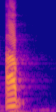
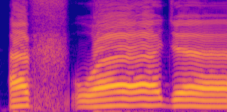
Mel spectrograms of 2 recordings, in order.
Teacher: Apabila ada huruf fa, dia memiliki sifat namanya hamas, yaitu mengalirnya nafas af, bukan ab, jangan ditutup, tapi af mengalir.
